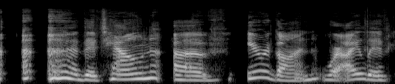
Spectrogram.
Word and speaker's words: Irrigon: And by the way the town of Irrigon where I live is pronounced Ira like irrigation and gone like in Oregon. Irrigon. Irrigon, Oregon. Irrigon, Oregon.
